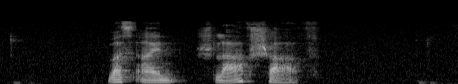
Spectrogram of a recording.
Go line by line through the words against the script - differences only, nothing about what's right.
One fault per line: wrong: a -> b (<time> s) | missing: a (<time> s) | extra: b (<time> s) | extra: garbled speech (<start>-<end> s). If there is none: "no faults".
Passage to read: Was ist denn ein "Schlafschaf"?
missing: ist denn (1.3 s)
